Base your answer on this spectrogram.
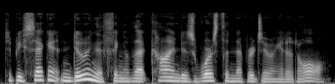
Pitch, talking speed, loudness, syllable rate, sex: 150 Hz, 320 wpm, -18 LUFS, 6.4 syllables/s, female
